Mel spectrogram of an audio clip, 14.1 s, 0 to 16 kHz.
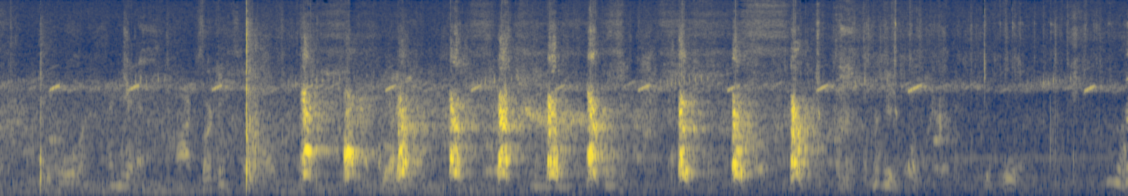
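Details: A 10.5-month-old Rottweiler puppy in bitework training barks in a steady run of about a dozen loud, clipped barks, roughly one every half second. A handler's voice is heard before and after, praising the dog.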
